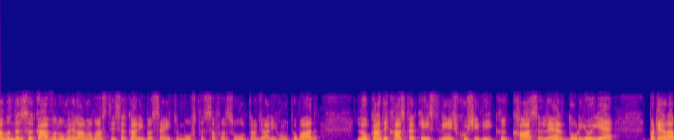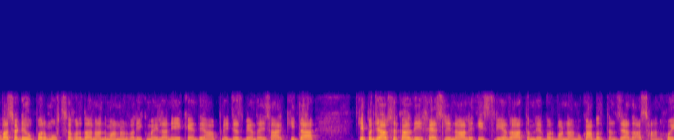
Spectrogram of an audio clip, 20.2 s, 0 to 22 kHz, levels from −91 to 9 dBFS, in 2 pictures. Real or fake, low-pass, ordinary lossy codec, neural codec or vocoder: fake; 7.2 kHz; Opus, 16 kbps; codec, 16 kHz, 4.8 kbps, FACodec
